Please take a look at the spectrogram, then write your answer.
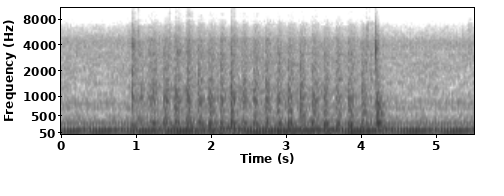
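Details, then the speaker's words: Nissan Bluebird first start attempt after head gasket replacement, HT lead attached: starter churns steadily about three beats a second for several seconds without catching; crank-no-start, owner suspects ignition timing way off. "H that doesn't sound like it's going to start well we keep on trying bit of fuel in the carb"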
